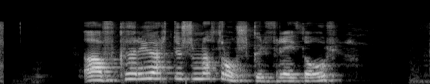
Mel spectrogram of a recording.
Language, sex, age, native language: Icelandic, male, 14, Icelandic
